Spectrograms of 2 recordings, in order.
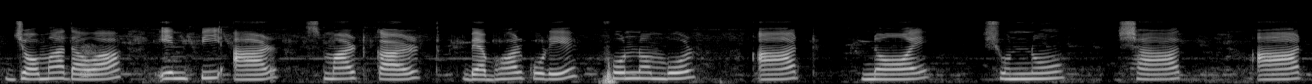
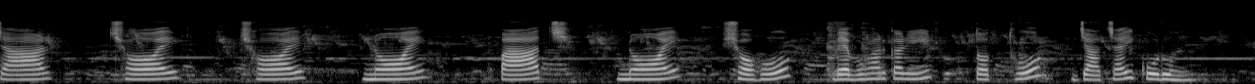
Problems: constant background noise, continuous background conversations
